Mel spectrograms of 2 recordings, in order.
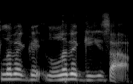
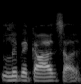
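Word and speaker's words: Ilibagiza: And there's different pronunciation, but it's Libigiza. I call it Libigaza. Some people call it.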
